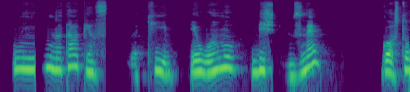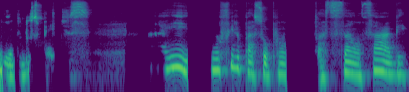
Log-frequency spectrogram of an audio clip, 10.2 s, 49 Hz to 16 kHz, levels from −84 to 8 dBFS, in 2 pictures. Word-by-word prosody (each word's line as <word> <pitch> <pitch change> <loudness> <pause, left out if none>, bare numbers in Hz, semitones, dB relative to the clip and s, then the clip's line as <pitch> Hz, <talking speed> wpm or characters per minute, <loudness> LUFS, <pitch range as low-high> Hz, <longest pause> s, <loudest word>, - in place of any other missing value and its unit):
Menino, 210 -1 +4 0.3
eu - - +4
estava 245 +5 +1
pensando 175 -8 -1 0.3
aqui, 155 +4 -1 0.2
eu 175 -1 +5
amo 215 +2 +4
bichinhos, 175 -7 0
né. 280 - +3 0.7
Gosto 180 +3 +4
muito 135 -2 -5
dos 155 - -1
pets. - - -10 0.9
Aí, 225 -2 +2 0.3
meu 200 0 0
filho 220 +4 -4
passou 155 -5 -4
por 150 +2 -12
uma 150 - -4 0.5
situação, 145 +3 -3
sabe, 150 -2 -3
180 Hz, 125 wpm, -22 LUFS, 150-210 Hz, 0.9 s, eu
